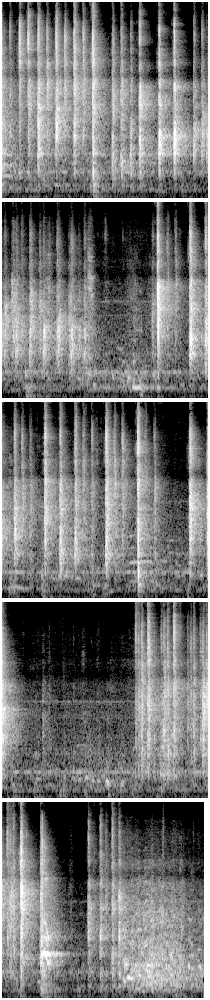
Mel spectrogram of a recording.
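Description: Dancers' boots stamp and slap sharply in quick rhythm on a stage.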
